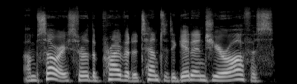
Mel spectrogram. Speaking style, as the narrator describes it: the other guard said quickly

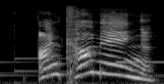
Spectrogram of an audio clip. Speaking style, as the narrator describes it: yelled Dean, his brother

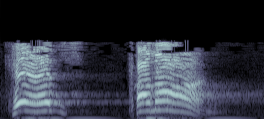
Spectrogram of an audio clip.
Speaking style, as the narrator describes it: you holler

